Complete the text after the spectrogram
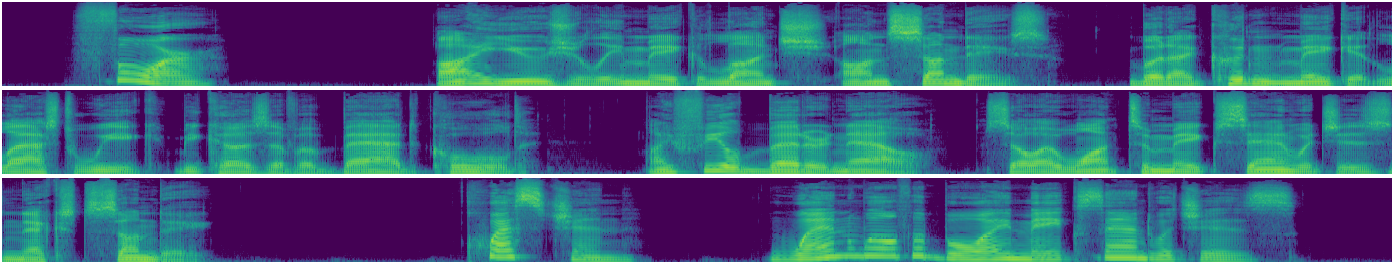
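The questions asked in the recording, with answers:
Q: When will the boy make sandwiches?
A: Next Sunday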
